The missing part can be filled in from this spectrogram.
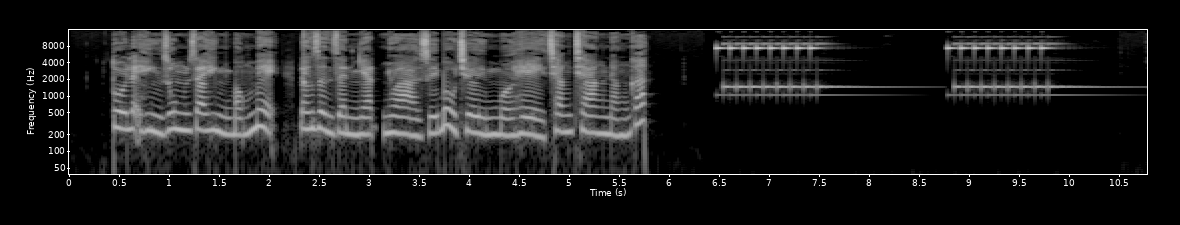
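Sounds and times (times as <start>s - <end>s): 
speech: 0.4s - 5.8s
electronic warbling telephone ringtone: 6.4s - 10.7s.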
